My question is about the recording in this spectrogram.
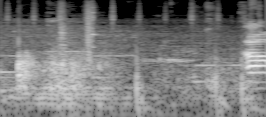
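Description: Background music with voices in a bowling alley, with scattered short knocks and clatter from balls and pins.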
